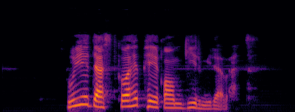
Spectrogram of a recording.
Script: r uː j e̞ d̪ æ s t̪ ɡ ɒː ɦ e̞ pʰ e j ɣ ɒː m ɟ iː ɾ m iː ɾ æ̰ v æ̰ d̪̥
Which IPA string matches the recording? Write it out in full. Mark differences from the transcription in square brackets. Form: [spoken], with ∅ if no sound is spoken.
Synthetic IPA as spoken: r uː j e̞ d̪ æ s t̪ ɡ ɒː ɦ e̞ pʰ e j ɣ ɒː m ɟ iː ɾ m iː ɾ æ̰ v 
